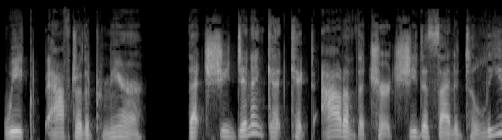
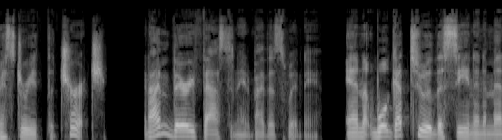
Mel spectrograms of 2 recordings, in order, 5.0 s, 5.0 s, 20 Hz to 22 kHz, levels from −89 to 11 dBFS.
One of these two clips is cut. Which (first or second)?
second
